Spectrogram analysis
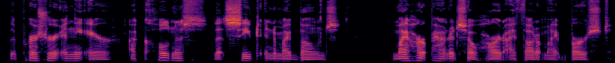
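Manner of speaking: ordinary delivery, nothing marked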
